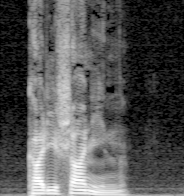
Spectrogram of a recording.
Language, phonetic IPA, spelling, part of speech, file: Polish, [ˌkalʲiˈʃãɲĩn], kaliszanin, noun, Pl-kaliszanin.ogg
